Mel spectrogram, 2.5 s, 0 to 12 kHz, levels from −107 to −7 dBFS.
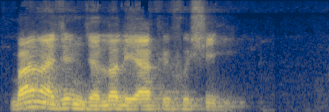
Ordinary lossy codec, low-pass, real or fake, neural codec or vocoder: Opus, 16 kbps; 10.8 kHz; real; none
